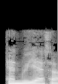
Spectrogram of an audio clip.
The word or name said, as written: henrietta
